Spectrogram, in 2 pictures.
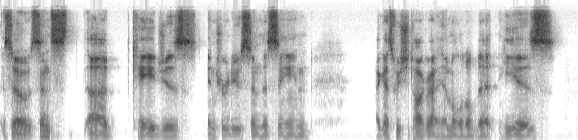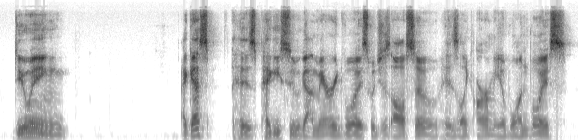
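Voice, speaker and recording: This podcast host has a rumbling low voice and speaks a little slowly. He talks through films casually, as if chatting with a friend.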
